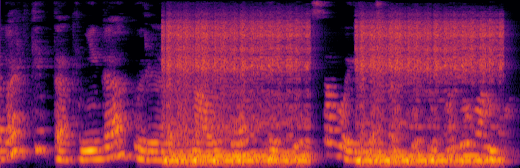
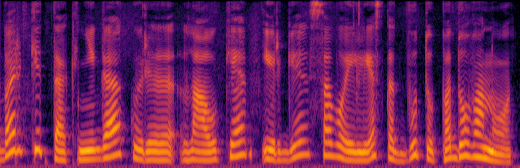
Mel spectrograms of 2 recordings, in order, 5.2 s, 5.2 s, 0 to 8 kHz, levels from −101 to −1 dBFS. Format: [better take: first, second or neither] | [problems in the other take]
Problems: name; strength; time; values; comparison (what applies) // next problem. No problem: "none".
second | noise reduction (classical method WPE with log-MMSE)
